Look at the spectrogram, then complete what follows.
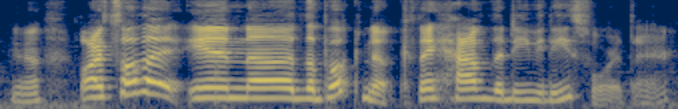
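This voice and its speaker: A man's voice: very high voice, lively intonation, normal speed, bright, forceful tone. A man co-commentating on gameplay in casual chat, with wry, profane banter.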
